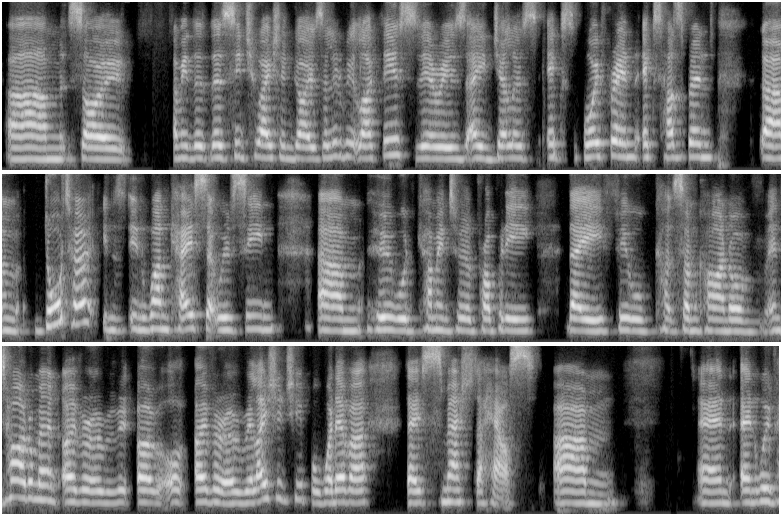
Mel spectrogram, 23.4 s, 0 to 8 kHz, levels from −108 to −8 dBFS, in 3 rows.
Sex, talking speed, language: female, 145 wpm, English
